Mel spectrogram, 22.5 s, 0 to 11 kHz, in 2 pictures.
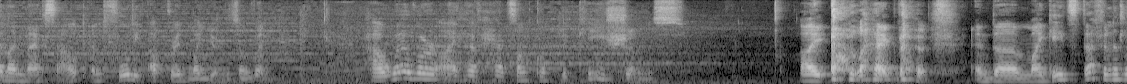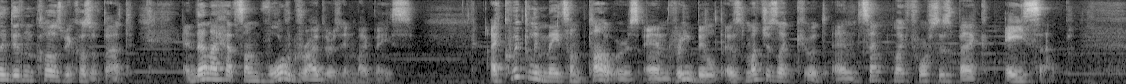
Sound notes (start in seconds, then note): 8.2 cough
